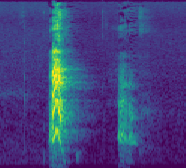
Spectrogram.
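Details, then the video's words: Pet dog in a funny talking-dog compilation gives two short, sharp barks: a loud first yap, a brief pause, then a softer second bark. "Smart Talking Funny Dog Videos"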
